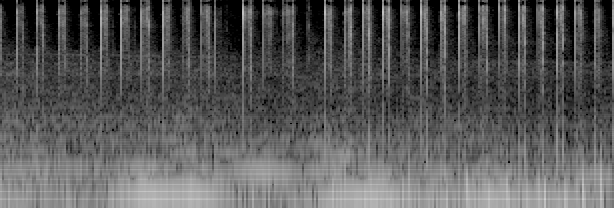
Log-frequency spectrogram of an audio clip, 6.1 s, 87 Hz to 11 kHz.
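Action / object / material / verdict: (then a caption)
tap / small hard plastic tub tapped with fingernails / hard plastic / none. A miniature Mini Brands replica of a butter spread tub, a hollow hard-plastic tub a few centimetres wide with a yellow snap lid, is held in one hand and tapped and scratched with long acrylic nails. About 32 sharp, bright, dry clicks come in a quick, uneven rhythm, with faint scratching between them over a soft low hum.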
